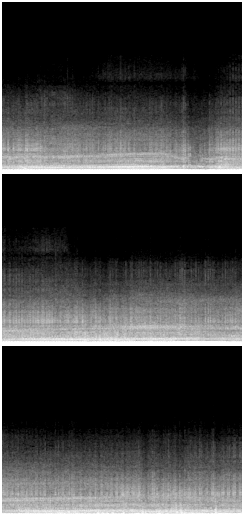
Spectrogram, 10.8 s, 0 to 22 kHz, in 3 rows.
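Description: Suzuki SV650's V-twin engine running while the bike is ridden at town speed. Its pitch rises and falls with the throttle and dips briefly about three seconds in.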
